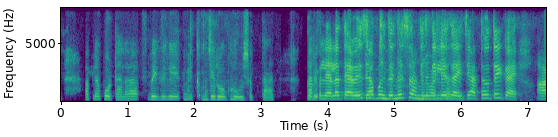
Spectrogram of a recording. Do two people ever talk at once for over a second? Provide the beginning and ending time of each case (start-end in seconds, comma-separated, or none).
4.5-5.9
